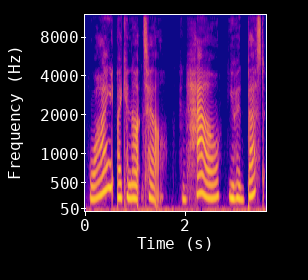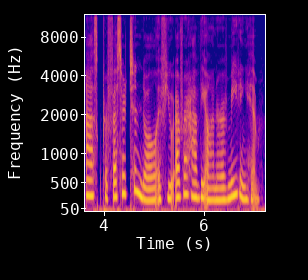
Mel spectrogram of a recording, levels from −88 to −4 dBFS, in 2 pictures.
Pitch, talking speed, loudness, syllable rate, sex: 250 Hz, 175 wpm, -18 LUFS, 4.5 syllables/s, female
